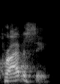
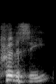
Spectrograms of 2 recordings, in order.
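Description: First: It is said the American way, first syllable like 'pry'. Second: It is said the British way, first syllable like 'priv'.

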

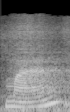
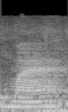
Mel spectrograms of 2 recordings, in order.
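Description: First: The pitch dips down and rises back. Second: The pitch drops low and is cut short. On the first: "Hồi thanh, thí dụ mã, dấu hỏi" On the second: "Hạ thanh, thí dụ mạ, dấu nặng"

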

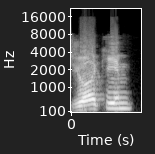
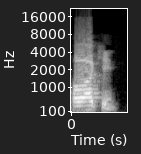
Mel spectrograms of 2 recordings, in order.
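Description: First: The name is given its Catalan pronunciation. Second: The name is given its Spanish pronunciation. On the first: "in Catalan it's Joaquim" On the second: "in Spanish it's Joaquim"

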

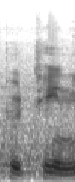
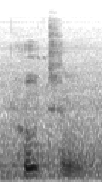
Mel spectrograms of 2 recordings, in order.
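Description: First: The word sounds like poo-teen, ending in teen. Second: The word sounds like the name Putin. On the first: This is how English speakers say it. "we're English. We call it poutine" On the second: This is how it is said in Quebec. "in Quebec, they call it Putin"

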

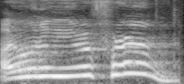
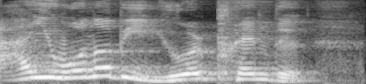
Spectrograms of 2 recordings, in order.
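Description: First: The words are mumbled and slurred together. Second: The words are articulated plainly and distinctly.

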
